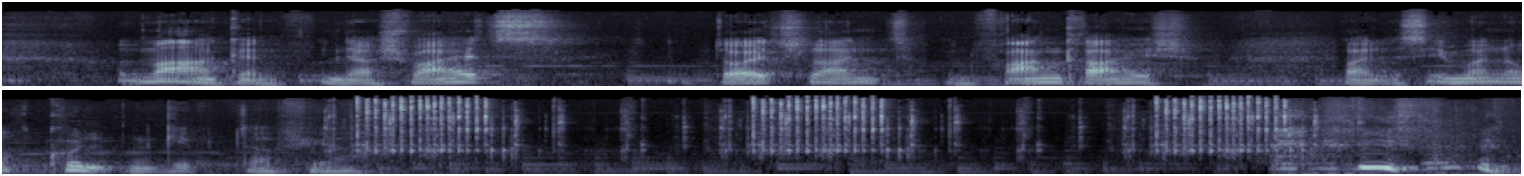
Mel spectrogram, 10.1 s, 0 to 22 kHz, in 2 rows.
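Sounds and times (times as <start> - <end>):
speech: 0.4 - 6.4, 9.3 - 10.1
soft mechanical ticking: 6.2 - 9.6
watch winding mechanism ratchet clicking during assembly: 6.2 - 9.6
laughter: 9.2 - 10.1.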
